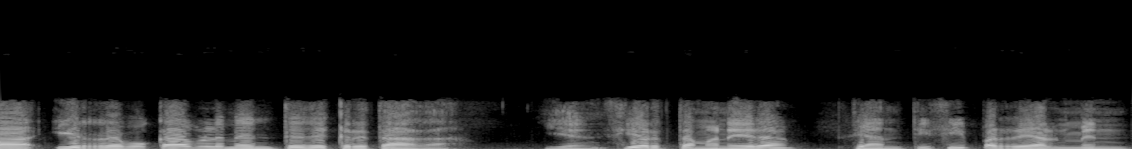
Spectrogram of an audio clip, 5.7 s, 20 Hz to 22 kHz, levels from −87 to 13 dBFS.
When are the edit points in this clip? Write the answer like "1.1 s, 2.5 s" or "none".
4.3 s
